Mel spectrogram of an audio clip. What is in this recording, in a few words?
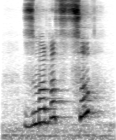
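Kabyle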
